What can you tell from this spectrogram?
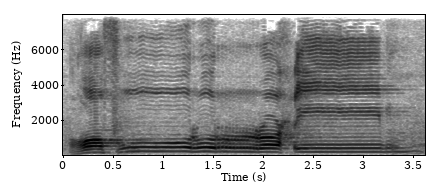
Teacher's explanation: Tanwin tu terus masuk dalam ra kat depan.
